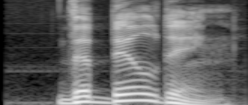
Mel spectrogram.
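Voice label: "building", male, English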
